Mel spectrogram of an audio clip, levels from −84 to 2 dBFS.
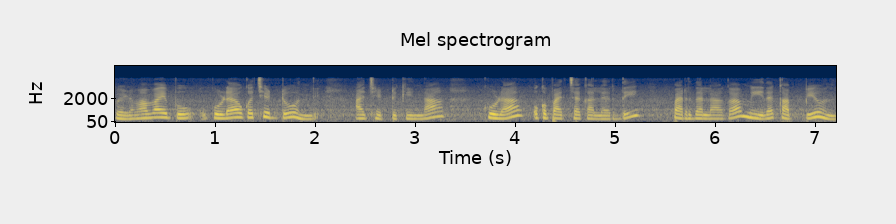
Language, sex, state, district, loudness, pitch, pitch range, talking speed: Telugu, female, Telangana, Mahabubabad, -16 LUFS, 220 Hz, 200-260 Hz, 165 wpm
